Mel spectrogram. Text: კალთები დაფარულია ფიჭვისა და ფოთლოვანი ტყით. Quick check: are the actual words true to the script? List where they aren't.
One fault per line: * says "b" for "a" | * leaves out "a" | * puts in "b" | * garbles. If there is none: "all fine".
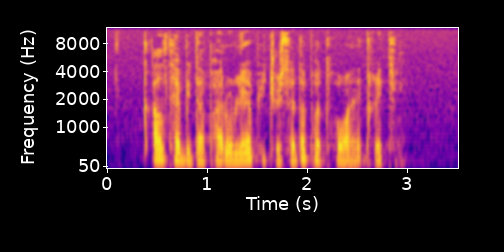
all fine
